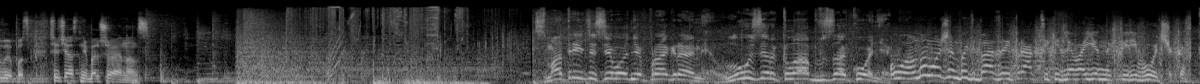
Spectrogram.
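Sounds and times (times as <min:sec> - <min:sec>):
scratchy glitchy noise effects: 0:02.6 - 0:05.8.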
